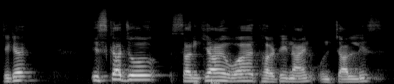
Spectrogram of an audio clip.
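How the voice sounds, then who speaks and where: Male teacher, lively up-and-down delivery, explains each rule and then restates it in simpler words with mixed-language asides. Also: a little high, unhurried. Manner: explains by repeating, switching to English and Bengali words. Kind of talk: classroom grammar lesson.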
